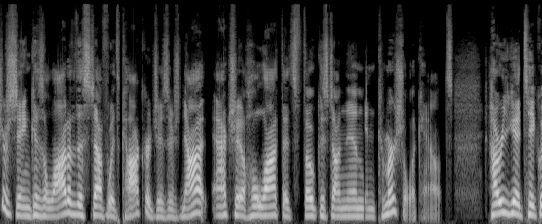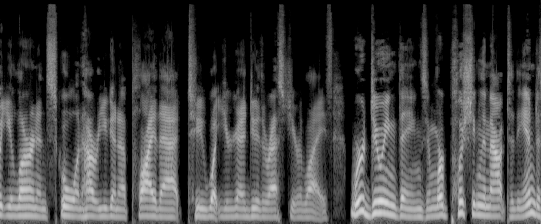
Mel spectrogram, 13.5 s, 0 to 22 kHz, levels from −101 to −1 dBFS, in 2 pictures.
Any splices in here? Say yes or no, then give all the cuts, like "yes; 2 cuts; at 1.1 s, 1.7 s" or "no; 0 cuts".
yes; 3 cuts; at 4.5 s, 6.0 s, 11.0 s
